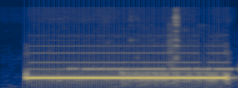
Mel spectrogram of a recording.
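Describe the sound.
A phone call rings out toward voicemail: one sustained, steady electronic ring tone lasting about two seconds, loud and alone, then cutting off.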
